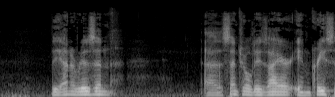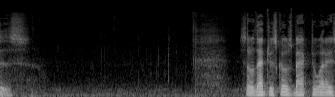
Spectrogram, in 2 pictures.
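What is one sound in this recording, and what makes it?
An elderly man reads aloud calmly and slowly, close to a microphone, with pauses.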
